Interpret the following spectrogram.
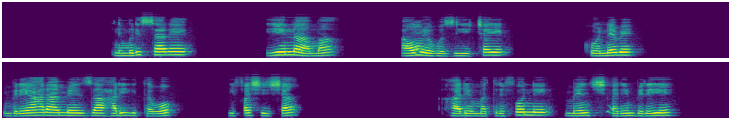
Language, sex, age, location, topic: Kinyarwanda, female, 25-35, Nyagatare, government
